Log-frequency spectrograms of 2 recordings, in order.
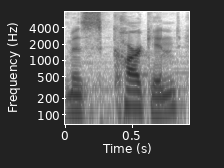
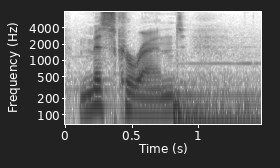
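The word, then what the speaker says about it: Miscarcand: is so weird cuz I've always pronounced it miss current never realizing that I was actually mispronouncing it the entire time okay so let's do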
